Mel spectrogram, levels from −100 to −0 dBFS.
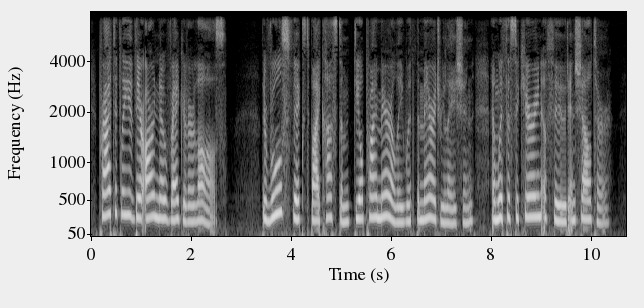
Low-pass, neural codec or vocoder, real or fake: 7.2 kHz; none; real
